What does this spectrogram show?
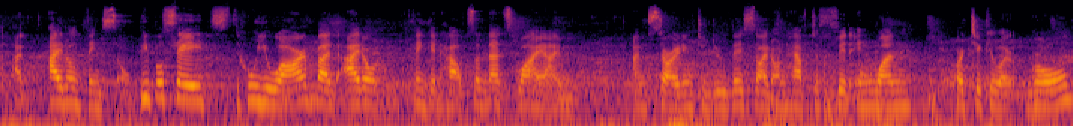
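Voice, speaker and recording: Noticeable background noise sits behind a woman speaking at a medium pitch with an American accent. Her pace is moderate and her pitch varies in an ordinary way. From Serbia. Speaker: actress and filmmaker. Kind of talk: interview.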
